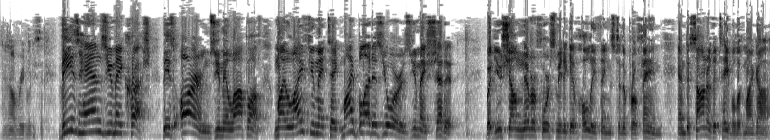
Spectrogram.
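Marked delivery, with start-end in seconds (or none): 1.2-15.4 loud, ringing, proclaiming voice. Reading aloud the pastor's words as a group charges the table, loud proclaiming call. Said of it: "he calls out in a loud voice".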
